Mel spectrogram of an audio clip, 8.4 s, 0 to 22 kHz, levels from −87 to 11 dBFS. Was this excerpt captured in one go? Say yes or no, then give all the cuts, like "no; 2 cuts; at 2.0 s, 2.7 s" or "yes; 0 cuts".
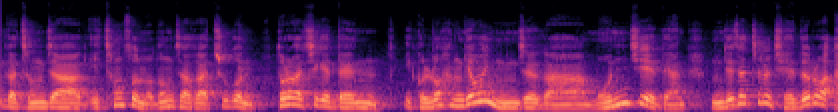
no; 1 cut; at 2.6 s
